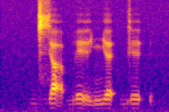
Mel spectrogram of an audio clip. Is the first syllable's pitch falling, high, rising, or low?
falling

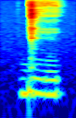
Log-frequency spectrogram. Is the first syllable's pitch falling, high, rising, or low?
low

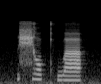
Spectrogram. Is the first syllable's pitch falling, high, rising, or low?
high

